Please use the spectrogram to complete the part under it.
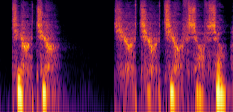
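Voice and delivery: soft hushing whisper; calm her in a whisper; soothing whisper. A narrator's reading. Anton holds Maya and soothes her, whispering. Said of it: "шепнул Антон".

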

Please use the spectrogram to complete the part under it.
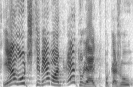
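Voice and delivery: high, quick, angry threat; heated threat. A narrator's reading. Old man threatens the mocker with a sabre, heated. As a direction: rush the threat out, pitched high.

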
